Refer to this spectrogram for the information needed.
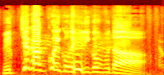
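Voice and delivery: loud, delighted exclamation; excited admiration. Real, not acted. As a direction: gush loudly over something cool. Admiring the helicopter in game.

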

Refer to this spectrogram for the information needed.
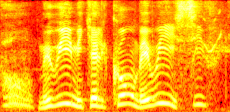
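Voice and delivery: excited. Real, not acted. Realises how to lure the guard.

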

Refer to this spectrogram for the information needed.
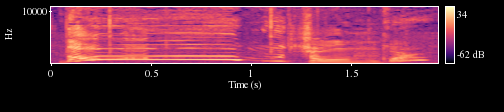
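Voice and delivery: high, slow cutesy squeal. Pretend. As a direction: stretch it out sweetly high. Aegyo peak.

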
